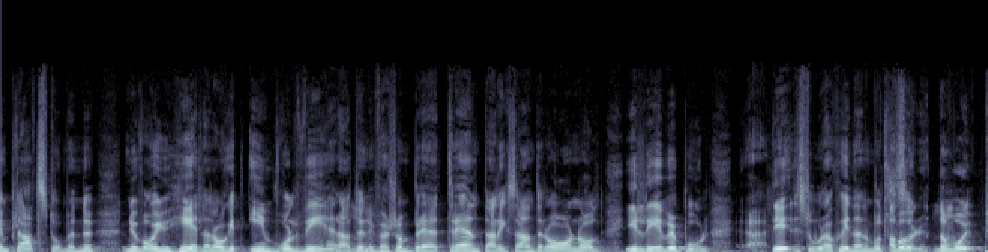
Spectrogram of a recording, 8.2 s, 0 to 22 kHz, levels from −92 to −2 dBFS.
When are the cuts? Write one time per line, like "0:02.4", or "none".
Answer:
0:01.0
0:06.4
